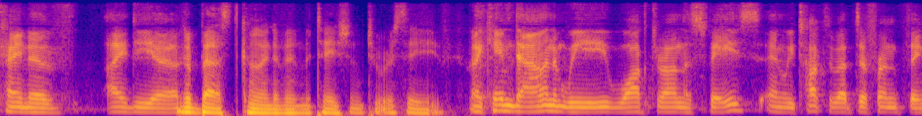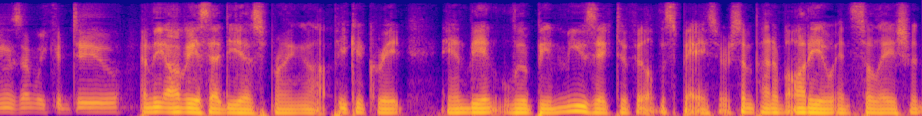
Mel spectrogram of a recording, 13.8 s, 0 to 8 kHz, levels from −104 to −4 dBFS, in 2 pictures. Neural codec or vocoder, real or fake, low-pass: codec, 16 kHz, 1.1 kbps, Voila-Tokenizer; fake; 7.2 kHz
